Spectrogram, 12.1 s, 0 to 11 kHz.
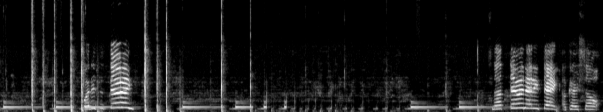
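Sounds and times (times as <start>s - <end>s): sharp clicks and taps: 0.1s - 2.1s, 2.9s - 9.7s
two-note electronic tone: 3.6s - 5.9s, 8.2s - 9.9s.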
